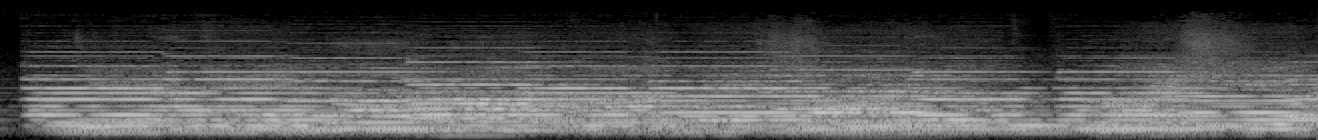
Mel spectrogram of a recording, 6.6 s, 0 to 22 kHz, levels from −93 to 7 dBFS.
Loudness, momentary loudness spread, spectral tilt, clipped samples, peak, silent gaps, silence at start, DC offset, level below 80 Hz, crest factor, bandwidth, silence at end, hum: -20 LUFS; 3 LU; -5.5 dB/octave; under 0.1%; -6 dBFS; none; 0.1 s; under 0.1%; -70 dBFS; 14 dB; 12.5 kHz; 0 s; none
